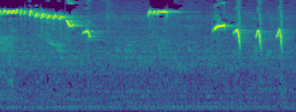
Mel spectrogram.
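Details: Olive-backed sunbird (kolibri ninja) giving a long, thin, high whistle that slides downward, then a short whistle and a few sharp squeaky downslurred chips, with a faint low hum behind.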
